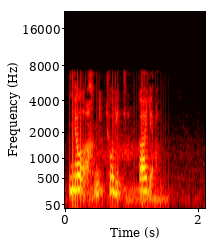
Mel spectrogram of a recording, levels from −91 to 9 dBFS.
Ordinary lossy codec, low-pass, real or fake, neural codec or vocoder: Opus, 64 kbps; 7.2 kHz; real; none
